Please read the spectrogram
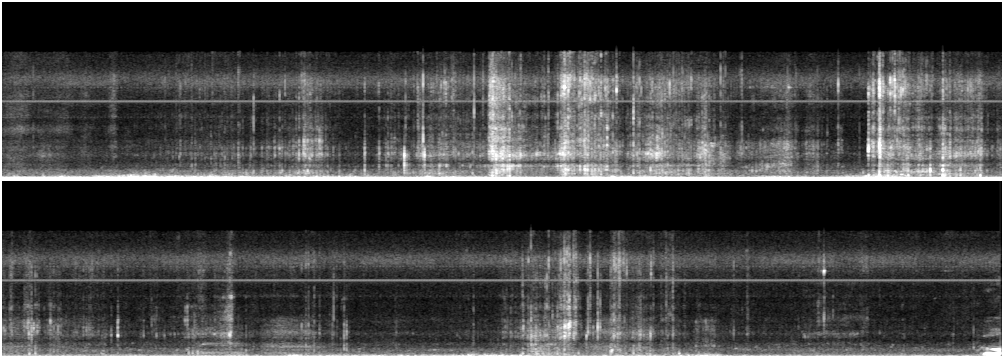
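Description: Footsteps wading through a shallow gravel-bottomed creek: scattered sloshes and splashes of water, a few louder than the rest, over a steady low rumble.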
